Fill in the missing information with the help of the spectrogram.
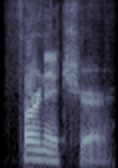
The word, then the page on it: furniture: American English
